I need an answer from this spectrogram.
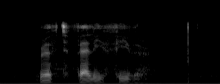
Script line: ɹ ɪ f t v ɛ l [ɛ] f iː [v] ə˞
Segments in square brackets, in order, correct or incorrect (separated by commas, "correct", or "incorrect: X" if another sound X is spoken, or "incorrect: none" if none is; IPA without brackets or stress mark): incorrect: i, correct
